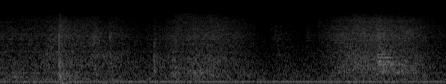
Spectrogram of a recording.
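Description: Canvas drop cloth being pulled and spread across a hardwood floor: soft rustling and sliding of the fabric, over a low steady hum.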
